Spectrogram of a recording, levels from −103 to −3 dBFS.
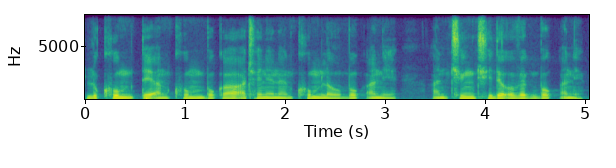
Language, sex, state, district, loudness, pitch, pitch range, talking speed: Mizo, male, Mizoram, Aizawl, -17 LUFS, 110 Hz, 105-120 Hz, 250 wpm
